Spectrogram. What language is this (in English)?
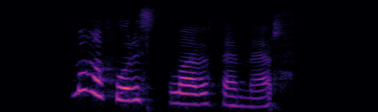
Kabyle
